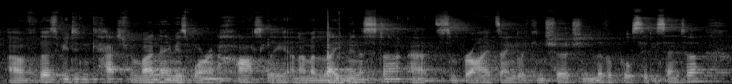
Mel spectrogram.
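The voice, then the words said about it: Non-Liverpool accent. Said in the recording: “if you can't half tell by the accent, I'm not originally from Liverpool”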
